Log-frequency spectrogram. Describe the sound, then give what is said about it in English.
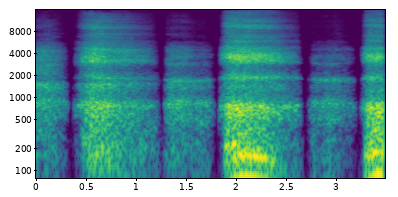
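A voice imitates a congested massage therapist's loud, labored mouth breathing: five heavy, rasping breaths in quick succession, alternating inhales and exhales, with no talking. “And like the entire time she's giving me the massage, she's breathing through her mouth and like really heavy breathing.”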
